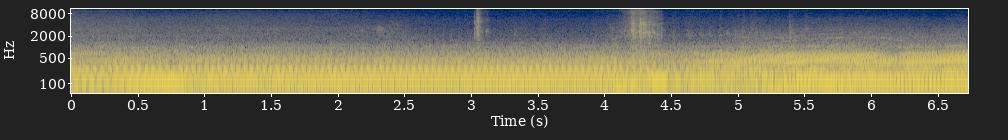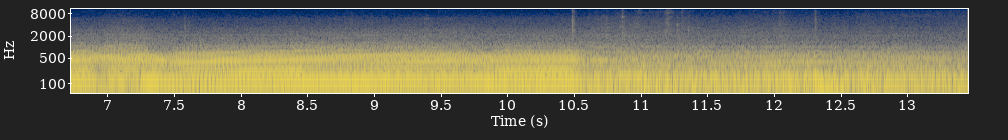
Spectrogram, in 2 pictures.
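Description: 2020 Ford Explorer ST's tuned 3.0-litre twin-turbo EcoBoost V6, heard from inside the cabin during a full-throttle 0-60 mph run. It holds steady revs for a few seconds, then the pitch climbs, dropping twice as the automatic gearbox upshifts. Near the end it eases off as the run finishes at about 60 mph.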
